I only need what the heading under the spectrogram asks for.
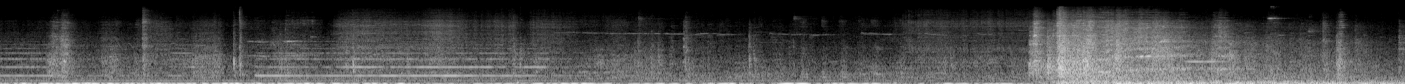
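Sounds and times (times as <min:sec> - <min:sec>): train wheels clacking on rails: 0:00.0 - 0:14.0
faint high squeal: 0:01.7 - 0:10.3.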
